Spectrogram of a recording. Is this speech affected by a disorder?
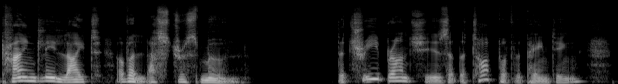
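No.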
